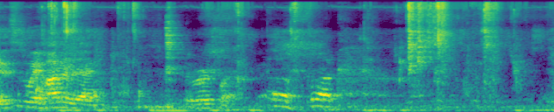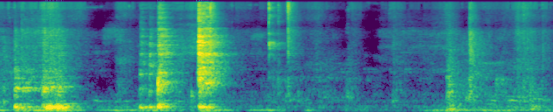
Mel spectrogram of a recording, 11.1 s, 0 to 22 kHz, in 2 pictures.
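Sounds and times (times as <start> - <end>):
utensils clinking against dishes: 0.2 - 3.1, 4.0 - 8.6.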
